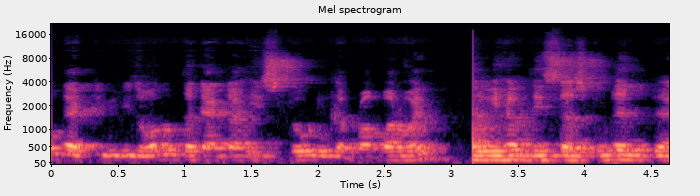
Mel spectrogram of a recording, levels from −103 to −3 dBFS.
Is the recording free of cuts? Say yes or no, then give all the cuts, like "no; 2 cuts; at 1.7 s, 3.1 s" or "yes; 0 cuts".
no; 1 cut; at 3.2 s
